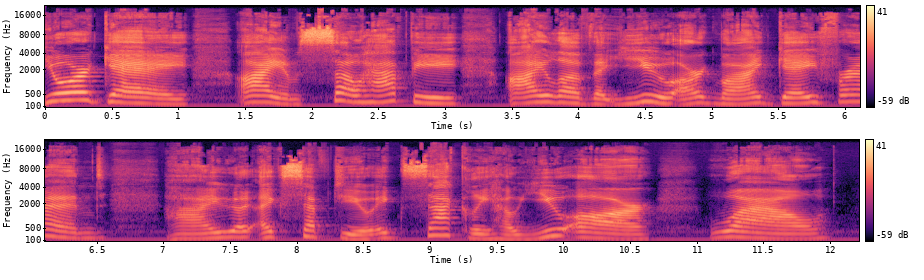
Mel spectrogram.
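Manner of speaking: put-on earnest yet sarcastic-sounding "wow", drawn out, high. Imagining how a friend would react to a coming out: imitating someone who sounds sarcastic. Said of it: "everything she says sounds so sarcastic".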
